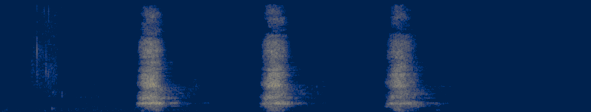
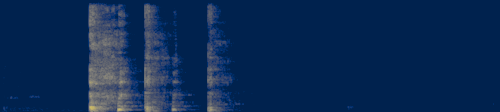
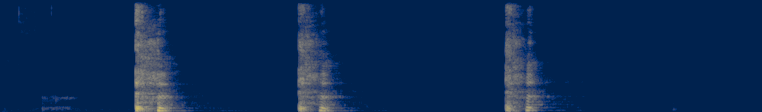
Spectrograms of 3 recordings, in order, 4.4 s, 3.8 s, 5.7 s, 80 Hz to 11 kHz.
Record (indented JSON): {
  "exhalation_length": "4.4 s",
  "exhalation_amplitude": 11095,
  "exhalation_signal_mean_std_ratio": 0.29,
  "cough_length": "3.8 s",
  "cough_amplitude": 31779,
  "cough_signal_mean_std_ratio": 0.21,
  "three_cough_length": "5.7 s",
  "three_cough_amplitude": 32617,
  "three_cough_signal_mean_std_ratio": 0.22,
  "survey_phase": "beta (2021-08-13 to 2022-03-07)",
  "age": "65+",
  "gender": "Female",
  "wearing_mask": "No",
  "symptom_none": true,
  "smoker_status": "Ex-smoker",
  "respiratory_condition_asthma": false,
  "respiratory_condition_other": false,
  "recruitment_source": "REACT",
  "submission_delay": "2 days",
  "covid_test_result": "Negative",
  "covid_test_method": "RT-qPCR"
}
